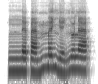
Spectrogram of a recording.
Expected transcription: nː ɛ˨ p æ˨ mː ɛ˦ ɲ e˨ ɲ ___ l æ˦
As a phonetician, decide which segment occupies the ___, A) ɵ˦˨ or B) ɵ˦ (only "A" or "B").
B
